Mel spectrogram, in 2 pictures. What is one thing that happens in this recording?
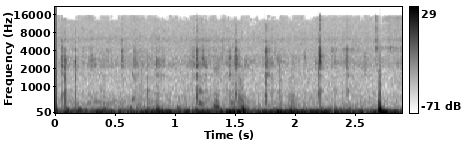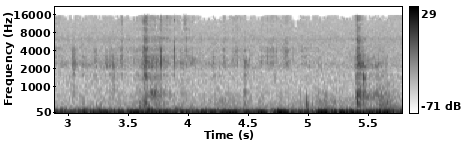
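A diver breathes through a regulator underwater, with bubbles rumbling and clicking close by.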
